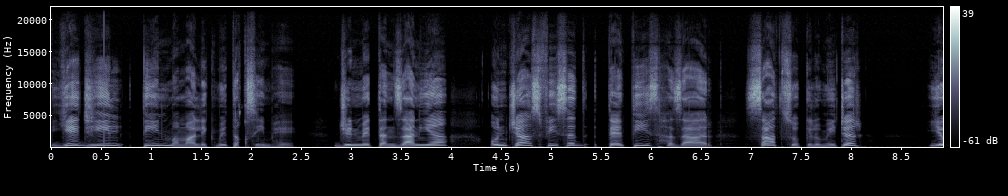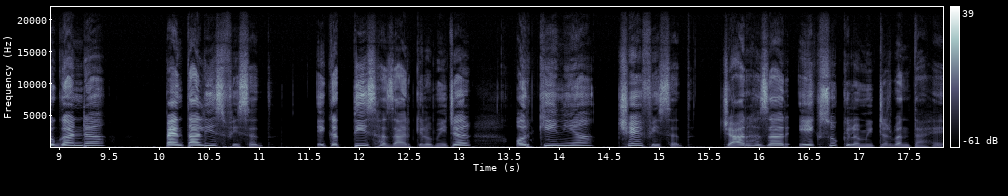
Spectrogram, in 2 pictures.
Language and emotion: Urdu, neutral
